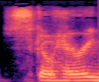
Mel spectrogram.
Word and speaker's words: Schoharie: You grew up in, forgive me if I get the pronunciation wrong, Schoharie, New York? – Yes, I did.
